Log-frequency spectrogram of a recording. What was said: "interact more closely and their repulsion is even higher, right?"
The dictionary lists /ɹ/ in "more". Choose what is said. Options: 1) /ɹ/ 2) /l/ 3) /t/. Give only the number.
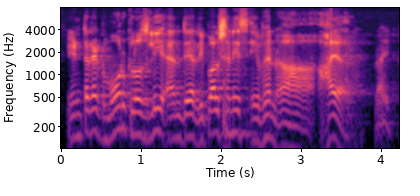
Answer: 1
